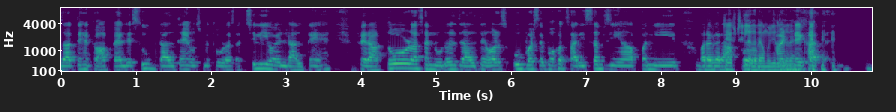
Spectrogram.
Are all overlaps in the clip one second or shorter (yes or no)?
no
